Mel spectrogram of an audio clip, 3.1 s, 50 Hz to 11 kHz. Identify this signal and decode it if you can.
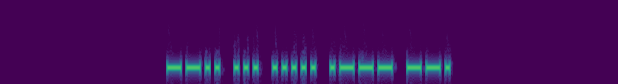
Morse code, heard as a keyed tone, about 46 wpm, 700 Hz. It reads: ZS5JG
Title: DXCC-100 Call Signs - 5 Characters - Repeated 3x - 50wpm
